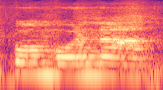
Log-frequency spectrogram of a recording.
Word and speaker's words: Bomboná: How do you pronounce it? Yeah, Bombona.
